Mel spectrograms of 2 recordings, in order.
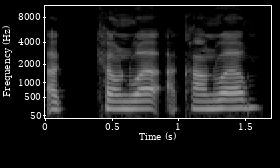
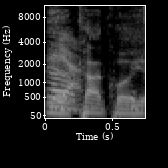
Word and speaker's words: Okonkwo: I always forget how to say his name, Akonwo. Okonkwo, the tight end. Okonkwo, tight end.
